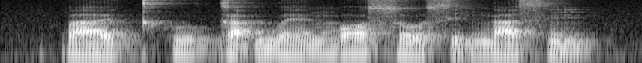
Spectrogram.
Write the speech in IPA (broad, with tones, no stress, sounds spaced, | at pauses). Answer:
p a˨ ɪ̯ kʰ u˦ ɡ ä˦ ʔ w ɛ˦ ŋ ɔ˦ sʰ o˨ s ḭ˦˨ ŋ ä˨ s ĩ˦˨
